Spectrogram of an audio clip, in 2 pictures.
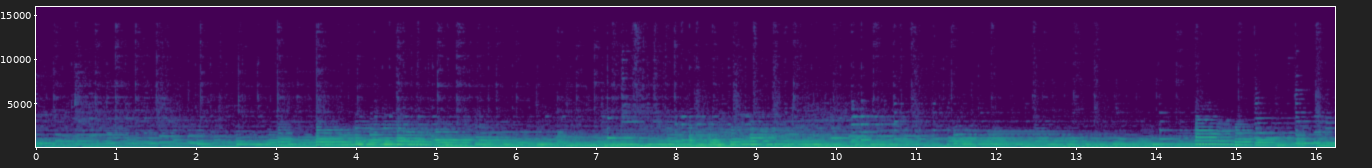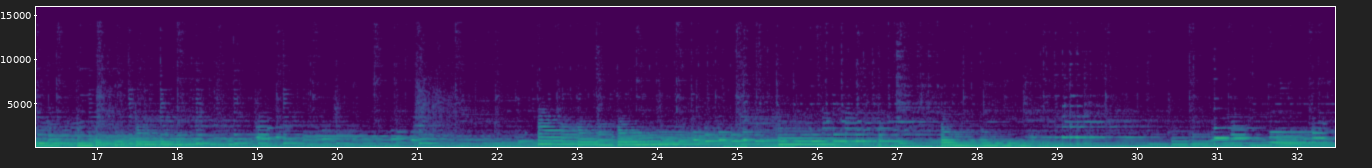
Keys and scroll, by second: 5.1 shift+Down, 7.3 shift+Up, 8.0 super+=, 8.6 Down, 11.9 super+-, 21.6 super+c, 22.3 super+f, 23.0 shift+Down, 27.0 shift+Down, 30.3 super+=.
